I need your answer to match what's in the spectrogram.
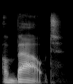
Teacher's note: you've got the super reduced schwa, that fast, quiet sound in a word like about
